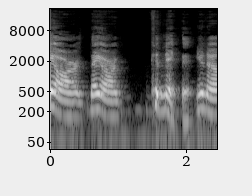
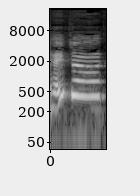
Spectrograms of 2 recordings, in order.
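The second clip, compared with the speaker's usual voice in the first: mock greeting call; 12 semitones higher than usual. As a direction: pretend to call out to a friend, pitched up. Mimics greeting a name seen on screen.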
